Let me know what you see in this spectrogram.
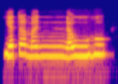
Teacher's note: یہاں پہ نون مشدد تشدید والا ہے تو غنہ زمانی ہوگا، اور واو ساکن سے پہلے زبر ہے تو مد لین، یہاں پر مد لین ہوگی، یہ واو لین ہے.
